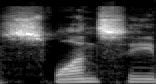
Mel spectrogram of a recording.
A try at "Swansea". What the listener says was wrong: Swansea, yes. Pretend there's a Z in there.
